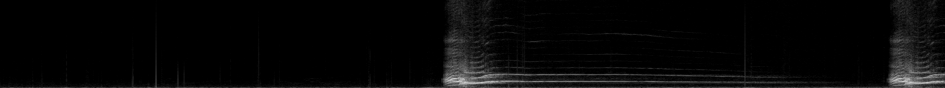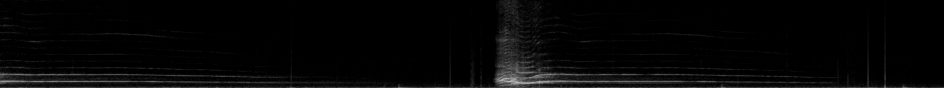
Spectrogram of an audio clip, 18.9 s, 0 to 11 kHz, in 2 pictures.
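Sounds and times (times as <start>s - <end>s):
coyote howls: 4.4s - 8.0s, 8.9s - 12.8s, 14.4s - 17.8s.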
